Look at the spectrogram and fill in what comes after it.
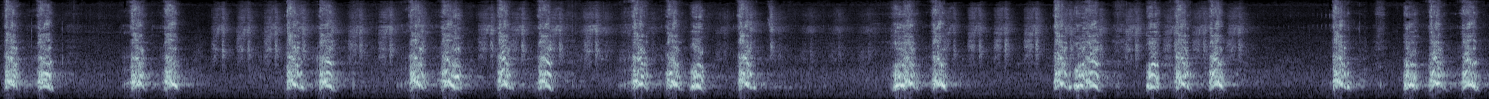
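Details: A loud, full-voiced dog barks while wagging its tail, giving sharp bursts often in doubled pairs and short runs, separated by brief pauses, with little else audible.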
